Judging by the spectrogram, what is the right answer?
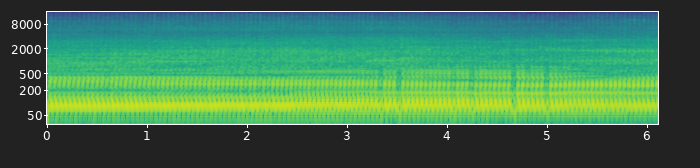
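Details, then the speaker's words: Honda TRX450ER ATV after failed coil replaced, new kill switch and stator: starts on a light tap and holds a strong, even, quick single-cylinder thumping idle with no misses or cutting out; no-start issue fixed. "all you do is tap you ain't gotta hit it hard just tap it starting up"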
